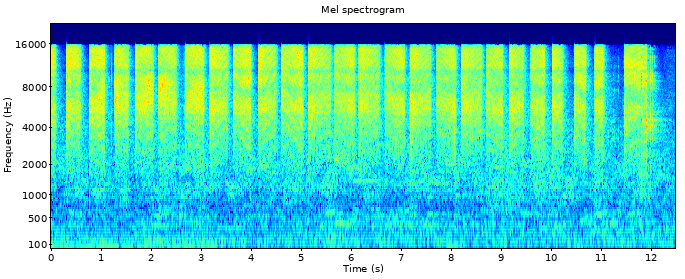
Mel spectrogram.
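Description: An aerosol can sprays Nite Shade tint onto car taillights in repeated short hissing bursts, about twenty evenly spaced puffs, close and loud, with a faint clicking rattle between them.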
